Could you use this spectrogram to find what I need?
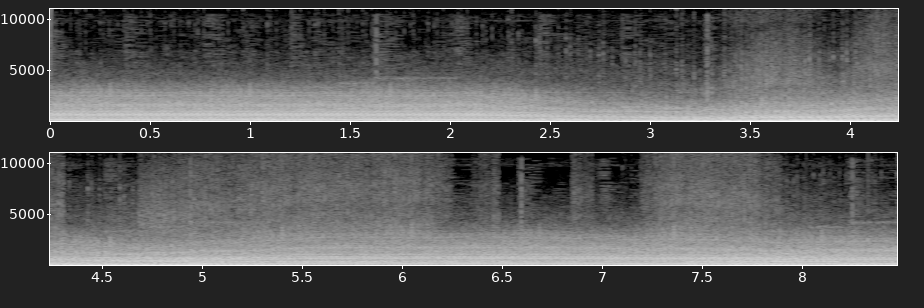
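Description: A video game off-road vehicle's engine drones and revs, its pitch dipping and rising.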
